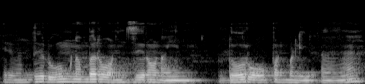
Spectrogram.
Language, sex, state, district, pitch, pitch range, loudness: Tamil, male, Tamil Nadu, Nilgiris, 105 Hz, 95-115 Hz, -19 LUFS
